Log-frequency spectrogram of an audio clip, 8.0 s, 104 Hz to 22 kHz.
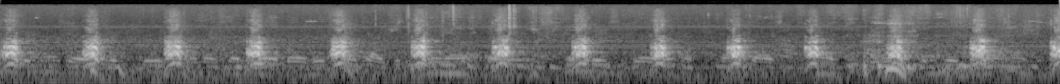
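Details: At an IPO trial, the 2013 Schutzhund USA Nationals, a dog performs a bark and hold, giving a steady run of about thirteen sharp barks spaced roughly 0.6 seconds apart over low background chatter.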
